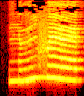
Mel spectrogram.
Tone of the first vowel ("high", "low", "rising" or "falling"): rising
